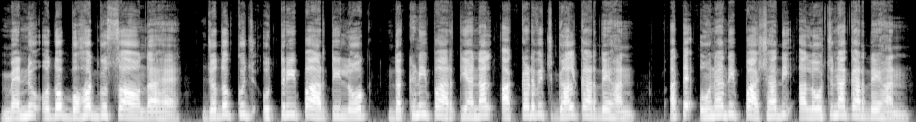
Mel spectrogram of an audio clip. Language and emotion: Punjabi, angry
